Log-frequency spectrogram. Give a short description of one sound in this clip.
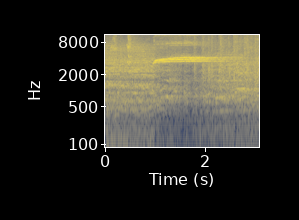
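A referee's whistle blows once.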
